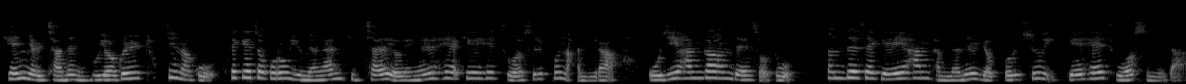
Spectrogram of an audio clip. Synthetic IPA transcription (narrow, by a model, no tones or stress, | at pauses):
ke̞njʌɭt͡ɕʰanɯnmujʌɡɯɭt͡ɕʰok̚t͡ɕ͈inɦaɡosʰe̞ɡe̞d͡ʑʌɡɯɾojumjʌŋɦankit͡ɕʰaejʌɦe̞ŋɯɭɦeɡe̞ɦe̞d͡ʑuʌs͈ɯɭp͈una̰ɲiɾaod͡ʑiɦanɡaunde̞ːsʰʌ̰do | çjʌnde̞sʰe̞ɡe̞ːɦantamːjʌnɯɭjʌk̚p͈oɭs͈uik̚k͈e̞ɦe̞d͡ʑuʌs͈ɯmɲida̰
